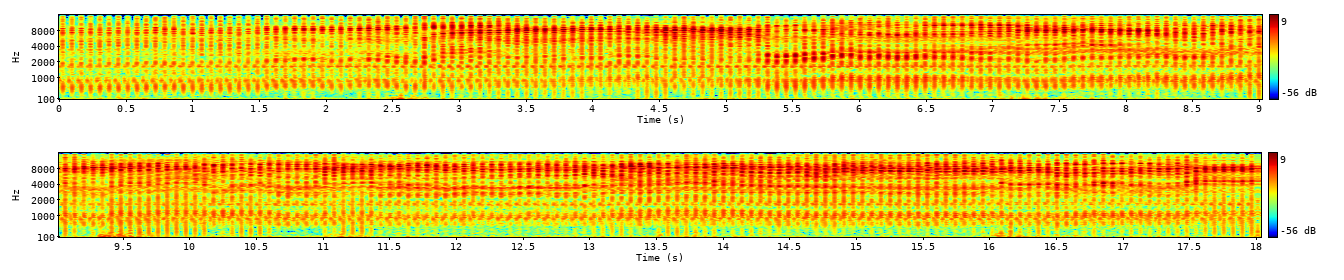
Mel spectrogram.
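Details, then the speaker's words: Abdominal shockwave therapy in a practical training demo: the device fires rapid, steady mechanical tapping pulses, about fifteen a second, over a humming motor. The applicator tip is passed in the second direction, avoiding the umbilical scar. "agora vai pro outro sentido até o barulho é diferente da pompea de poliacetal pra"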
